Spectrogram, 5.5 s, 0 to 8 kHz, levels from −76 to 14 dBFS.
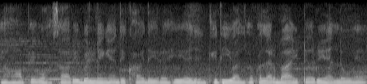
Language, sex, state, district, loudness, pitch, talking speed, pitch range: Hindi, female, Uttar Pradesh, Varanasi, -13 LUFS, 190 Hz, 205 wpm, 185-195 Hz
